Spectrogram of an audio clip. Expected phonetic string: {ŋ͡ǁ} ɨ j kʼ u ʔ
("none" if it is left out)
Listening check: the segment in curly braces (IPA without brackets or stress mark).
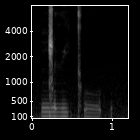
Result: ŋ͡ǁ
